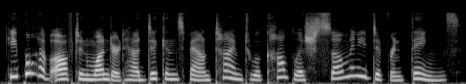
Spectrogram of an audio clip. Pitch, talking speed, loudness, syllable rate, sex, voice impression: 245 Hz, 180 wpm, -19 LUFS, 5.4 syllables/s, female, very feminine, young, very thin, tensed, slightly powerful, very bright, hard, very clear, very fluent, very cute, slightly cool, intellectual, very refreshing, sincere, slightly calm, very friendly, very reassuring, unique, elegant, very sweet, very lively, slightly intense, slightly sharp, light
